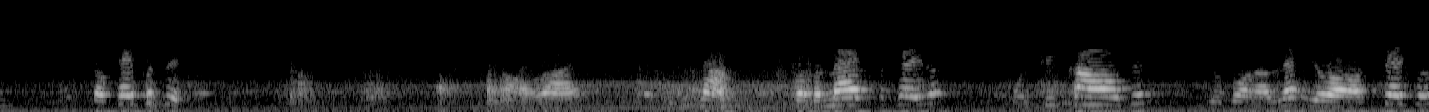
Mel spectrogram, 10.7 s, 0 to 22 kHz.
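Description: A woman's voice speaking in short phrases to a class, heard on an old Super 8 film soundtrack with a steady low hum beneath.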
